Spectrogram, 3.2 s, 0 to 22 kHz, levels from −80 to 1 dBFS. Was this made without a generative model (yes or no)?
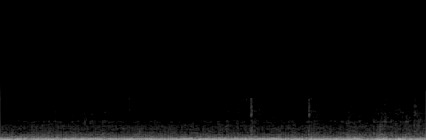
no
